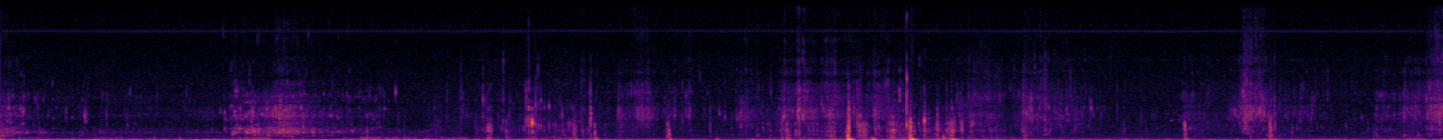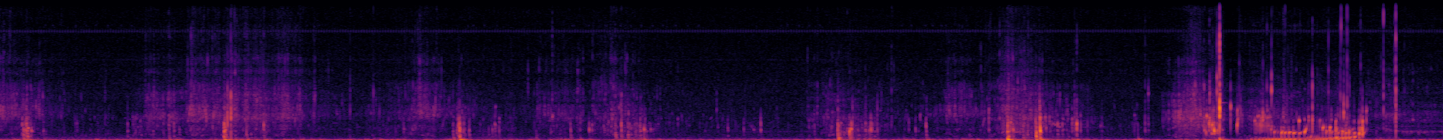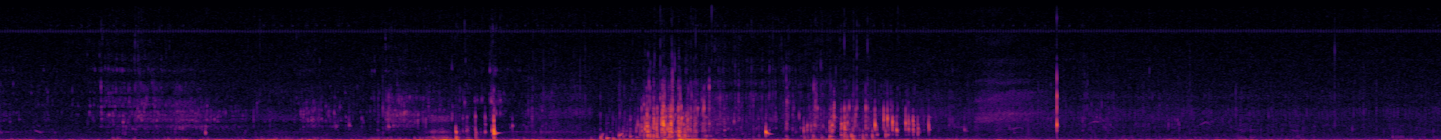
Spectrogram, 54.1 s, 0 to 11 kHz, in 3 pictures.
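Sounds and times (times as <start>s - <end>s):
low wind-like rumble: 0.0s - 15.4s, 33.3s - 54.0s.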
